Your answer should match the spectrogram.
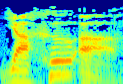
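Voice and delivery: Yahuwah slow and loud in three beats; three-syllable pronunciation. Shown as a demonstration. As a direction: demonstrate Yahuwah as yah-HU-wah. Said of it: "is three syllables".

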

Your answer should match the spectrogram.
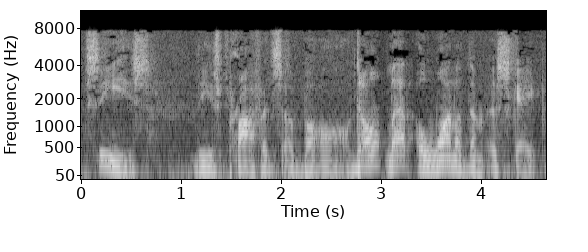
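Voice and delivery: very low, measured order; deep, deliberate voice of authority; grave command. Acted. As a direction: drop low and give the order. Acting Elijah's grim order to seize.

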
